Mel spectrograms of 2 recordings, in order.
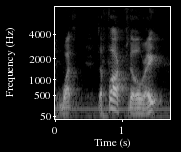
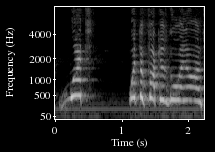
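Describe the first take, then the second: First: Much lower and slower, dry and unimpressed; advocate's real reaction. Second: Much higher, hammed-up shocked outburst; exaggerated outraged advocate. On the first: Retold or imitated. Advocate reacting to the denied application, low dry disbelief. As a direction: say it flat and knowing, no drama. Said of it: "She was obviously just like". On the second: Advocate reacting to the denied application, hammed-up high outrage. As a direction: overplay her outrage as a squeal. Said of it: "She didn't say it like that".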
